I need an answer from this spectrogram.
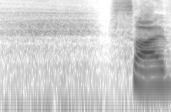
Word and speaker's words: Sadhbh: Sadhbh rhymes with 5.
